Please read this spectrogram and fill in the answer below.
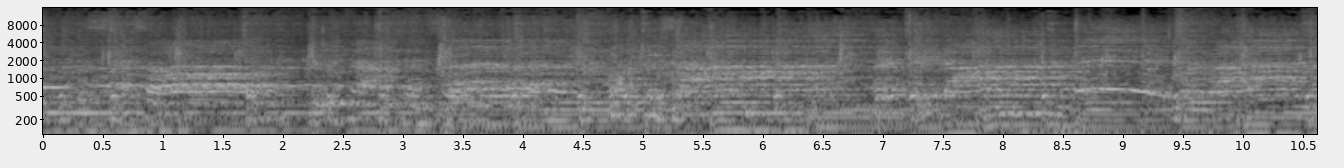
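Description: A live worship song: a man singing lead into a microphone to his acoustic guitar, with other voices singing along and a steady bass underneath.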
